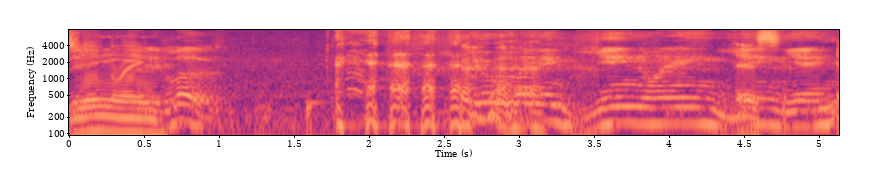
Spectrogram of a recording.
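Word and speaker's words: Yuengling: Hey man, you know what I noticed about this Yuling? It's got fluorescent fucking labels, dude. It's pronounced Hey, Yingling.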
